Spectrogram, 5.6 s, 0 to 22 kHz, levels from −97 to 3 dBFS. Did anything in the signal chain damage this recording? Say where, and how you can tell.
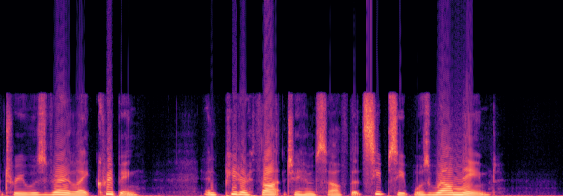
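Yes. Hard clipping runs through the whole clip: a stage ahead of the converter or a sample-format conversion was driven about 10 dB past its ceiling, so every peak beyond full scale is sliced flat. Only a few percent of samples sit over the limit, but they fall on each loud syllable, giving a gritty crackle on the speech peaks. The squared-off tops add harmonics high in the spectrum, which is where that harsh edge comes from.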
